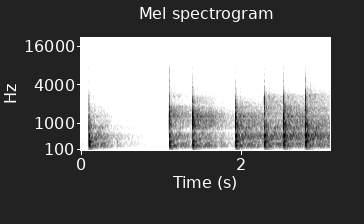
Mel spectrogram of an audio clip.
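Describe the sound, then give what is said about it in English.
Hollow knocks on wood, fairly loud: a single rap, a second of silence, then six more blows in an uneven, quickening rhythm, each with a short resonant ring. “And over time, the knocking became pounding.”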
